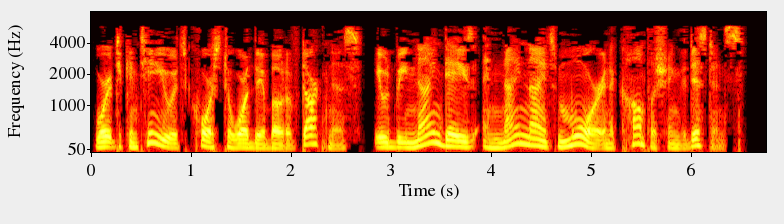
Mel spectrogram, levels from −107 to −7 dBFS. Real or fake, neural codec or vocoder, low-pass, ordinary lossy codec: real; none; 7.2 kHz; MP3, 24 kbps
